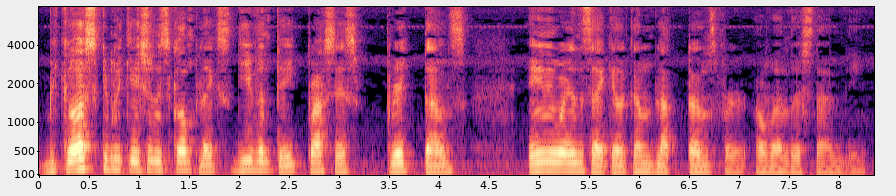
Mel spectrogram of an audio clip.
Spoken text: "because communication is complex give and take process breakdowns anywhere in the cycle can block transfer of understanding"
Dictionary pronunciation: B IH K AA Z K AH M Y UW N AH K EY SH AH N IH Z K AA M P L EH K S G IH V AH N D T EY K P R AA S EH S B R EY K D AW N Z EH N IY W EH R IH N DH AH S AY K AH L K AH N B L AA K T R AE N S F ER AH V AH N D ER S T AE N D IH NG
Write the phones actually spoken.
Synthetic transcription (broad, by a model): B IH K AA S K AH M Y UW N AH K EY SH AH N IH S K AA M P L EH K S G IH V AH N T EY K P R AA S EH S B R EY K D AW N S EH N IY W EH R IH N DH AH S AY K AH L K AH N B L AA K T R AE N S F ER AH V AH N D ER S T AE N D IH NG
